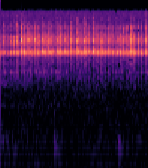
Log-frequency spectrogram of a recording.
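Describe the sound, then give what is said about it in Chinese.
Steady high-pitched buzzing chirp from a hand-held object opened and closed to imitate cicada song, with a rapid pulsing texture that runs unbroken through the whole clip and a couple of faint low knocks underneath. “对，它可以打开合起来。听听看像什么声音？ 蝉鸣。”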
